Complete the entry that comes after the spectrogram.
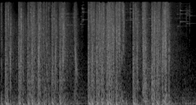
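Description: Rapid bursts of gunfire in MENACE, firing at armored enemy targets, coming in loud clustered volleys with a short gap, close and dominant.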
